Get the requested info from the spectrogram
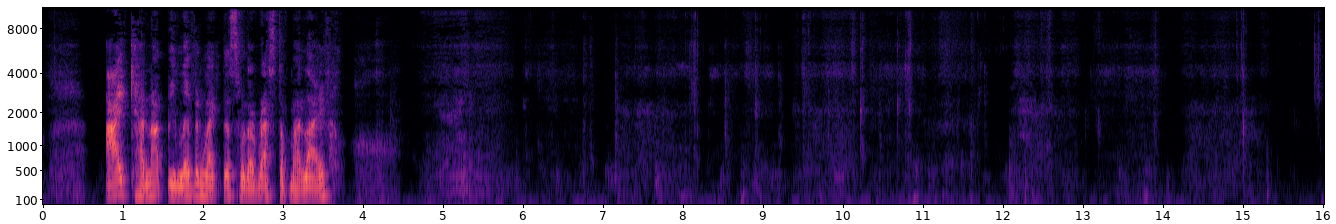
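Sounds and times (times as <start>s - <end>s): breathing through the nose: 0.0s - 0.6s, 3.8s - 15.5s
faint chewing: 4.0s - 16.0s.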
